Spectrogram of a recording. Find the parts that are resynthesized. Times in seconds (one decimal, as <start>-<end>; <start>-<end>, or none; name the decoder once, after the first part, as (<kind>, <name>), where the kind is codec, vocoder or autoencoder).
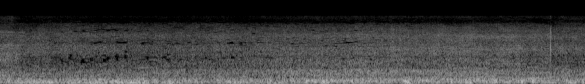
0.0-0.6 (codec, SNAC); 3.9-5.9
